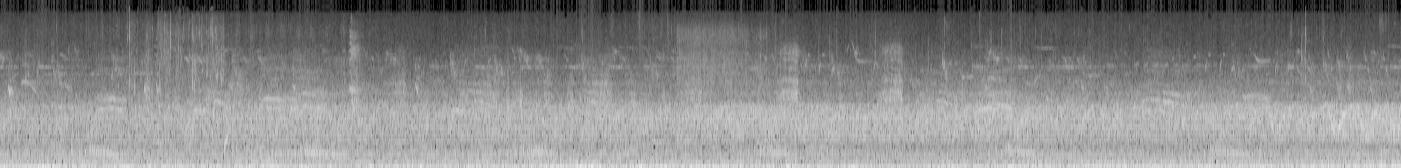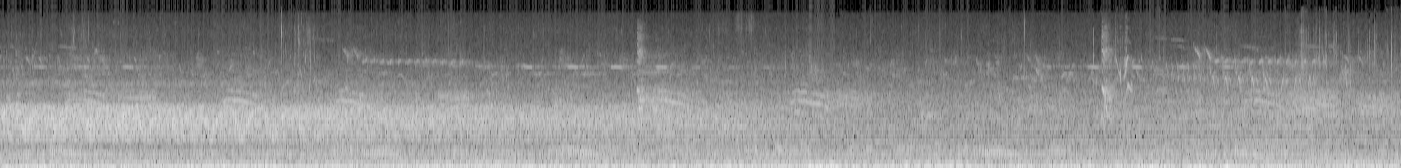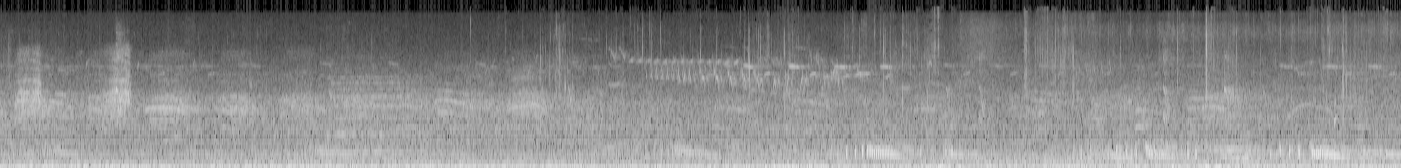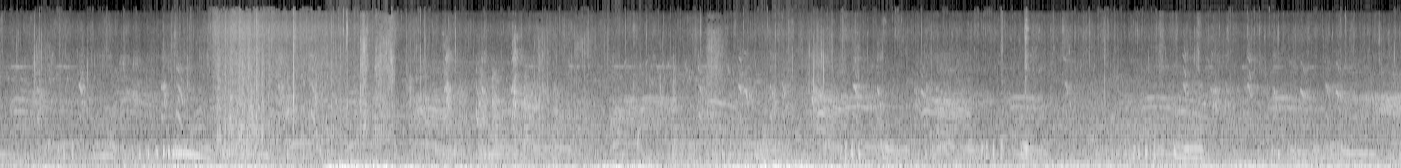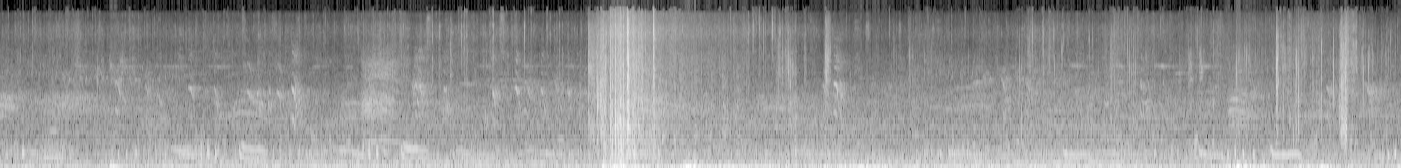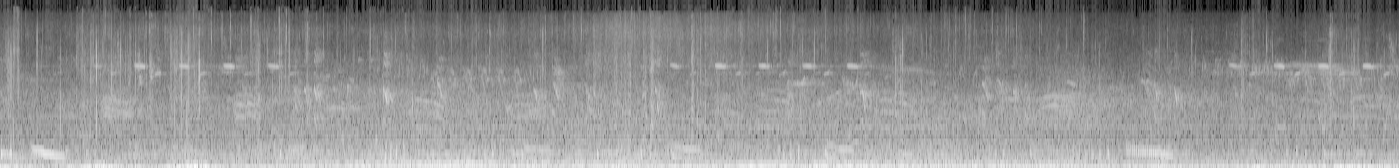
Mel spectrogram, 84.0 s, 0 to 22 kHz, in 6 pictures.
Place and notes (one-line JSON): {"title": "Park of roses, Gorzów Wielkopolski, Polska - Sounds of the pond.", "date": "2020-04-23 15:25:00", "description": "Pigeons, splashing fish and some other park sounds.", "latitude": "52.73", "longitude": "15.23", "altitude": "27", "timezone": "Europe/Warsaw"}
